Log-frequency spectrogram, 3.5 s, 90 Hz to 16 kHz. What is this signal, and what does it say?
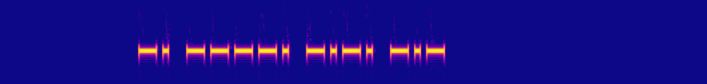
Morse code, heard as a keyed tone, about 51 wpm, 700 Hz. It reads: N9CK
